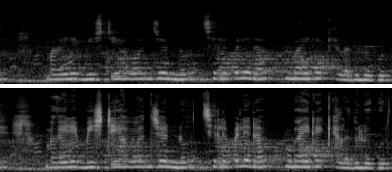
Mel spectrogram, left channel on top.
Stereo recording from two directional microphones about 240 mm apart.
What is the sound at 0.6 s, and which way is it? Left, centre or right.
A woman's voice, right.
